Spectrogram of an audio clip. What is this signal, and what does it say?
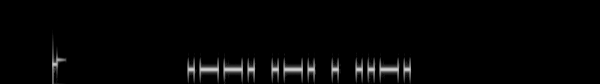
Morse code, heard as a keyed tone, about 20 wpm, 700 Hz. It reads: PREF
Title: Build A Word - 4 Letters At A Time - 10-Letter Words - 20wpm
